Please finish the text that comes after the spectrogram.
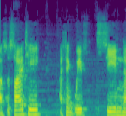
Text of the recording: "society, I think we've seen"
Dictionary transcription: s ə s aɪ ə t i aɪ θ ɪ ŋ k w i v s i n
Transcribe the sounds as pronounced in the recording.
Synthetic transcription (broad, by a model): s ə s aɪ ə t i aɪ θ ɪ ŋ k w i v s i n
